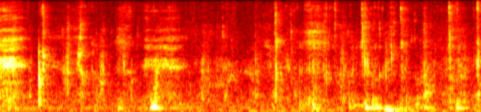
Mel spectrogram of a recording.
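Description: People chewing fufu and egusi soup, with many short wet smacks and clicks of mouth and fingers, and a couple of brief murmured sounds.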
